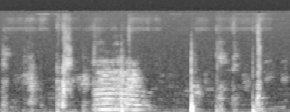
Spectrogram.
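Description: A short held voiced sound of steady pitch, just under a second long, with a few sharp clicks after it.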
